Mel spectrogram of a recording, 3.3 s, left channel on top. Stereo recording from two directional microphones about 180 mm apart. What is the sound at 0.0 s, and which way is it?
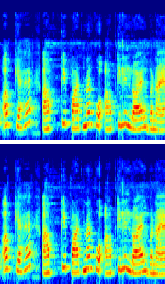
Speech, 40° right (ahead or behind).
